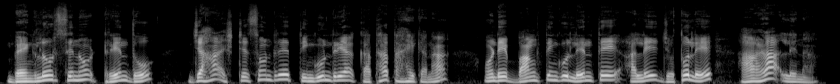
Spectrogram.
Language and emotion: Santali, surprised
